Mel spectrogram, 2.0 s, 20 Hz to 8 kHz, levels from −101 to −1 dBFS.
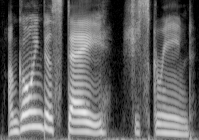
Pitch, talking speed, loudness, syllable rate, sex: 215 Hz, 180 wpm, -17 LUFS, 4.1 syllables/s, female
